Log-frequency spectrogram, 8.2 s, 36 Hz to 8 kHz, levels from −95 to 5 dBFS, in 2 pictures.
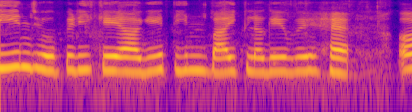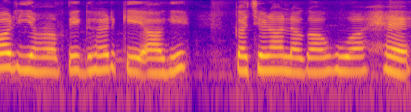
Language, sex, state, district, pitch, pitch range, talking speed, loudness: Hindi, male, Bihar, Katihar, 265 Hz, 250-275 Hz, 140 wpm, -16 LUFS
